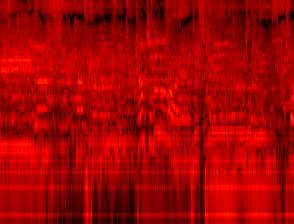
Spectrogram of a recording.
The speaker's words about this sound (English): Keep clapping for them as they come.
